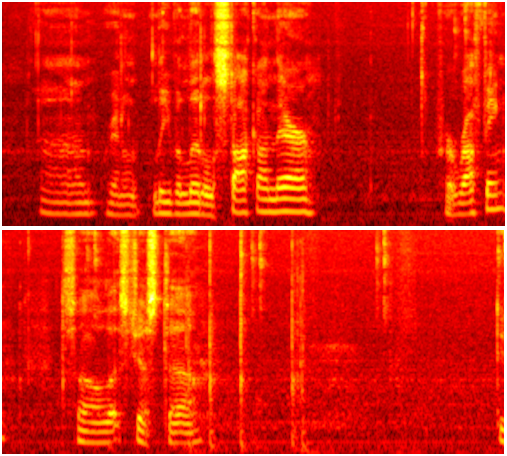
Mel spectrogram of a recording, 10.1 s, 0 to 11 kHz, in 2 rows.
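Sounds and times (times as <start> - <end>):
low steady hum: 0.0 - 10.0
computer mouse clicks: 7.4 - 8.1, 8.8 - 9.0.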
